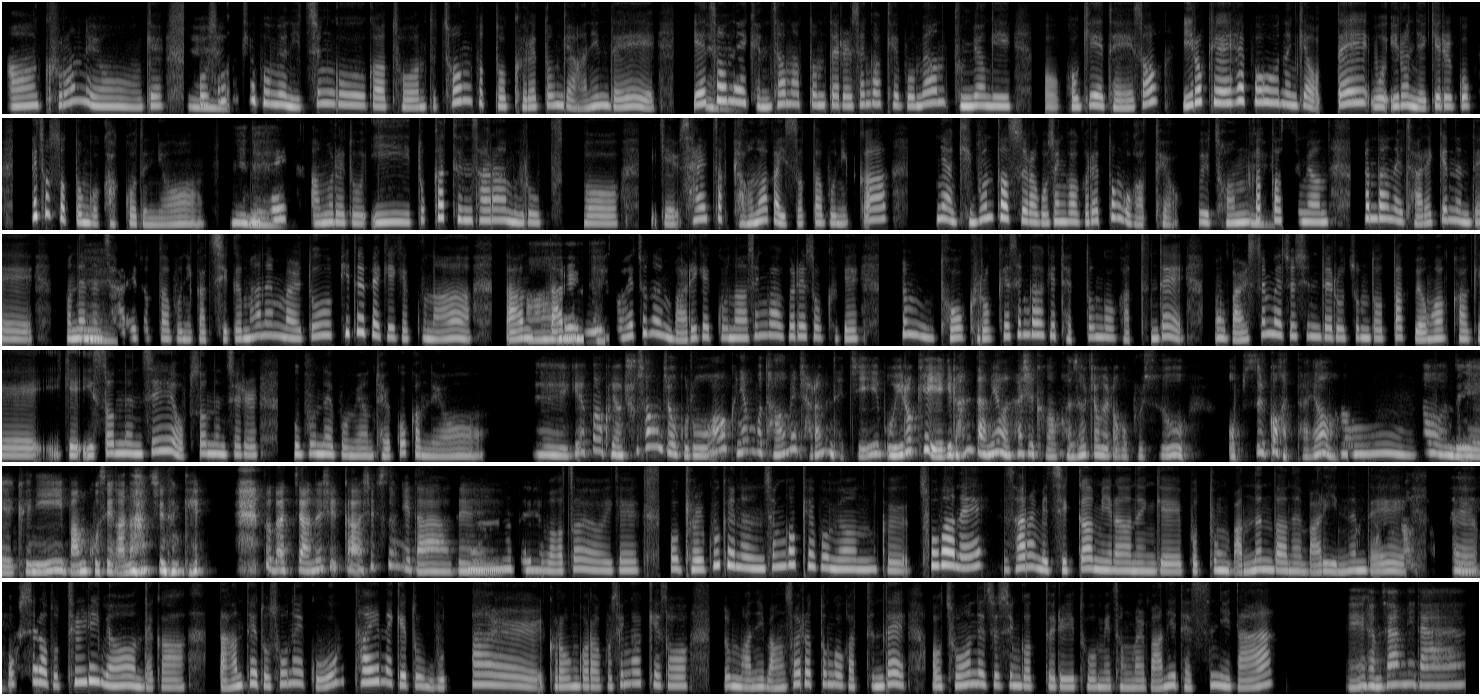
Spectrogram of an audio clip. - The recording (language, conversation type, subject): Korean, advice, 건설적인 피드백과 파괴적인 비판은 어떻게 구별하나요?
- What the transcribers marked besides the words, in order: teeth sucking; other background noise; laughing while speaking: "하시는 게"; teeth sucking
